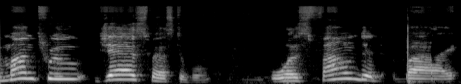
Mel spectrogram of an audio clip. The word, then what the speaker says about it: Montreux: up next all right the Mantra sometimes mispronounced Montreux but the man through jazz festival was founded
